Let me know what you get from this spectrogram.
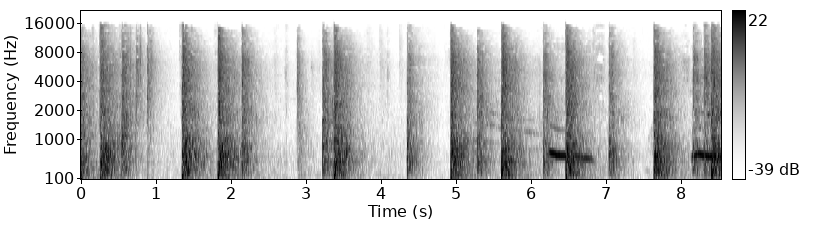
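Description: Aerial fireworks going off in quick succession: loud sharp bangs about every half second, each fading out with a crackling tail.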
